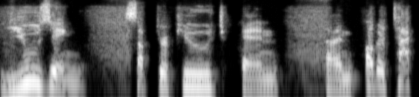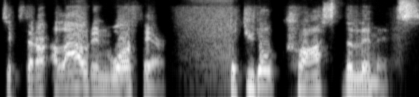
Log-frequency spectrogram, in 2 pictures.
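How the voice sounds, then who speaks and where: Speaking at a very slow pace with a non-native accent, this voice has lively intonation and a dry, close sound with no echo. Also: man. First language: not Urdu. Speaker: academic panelist. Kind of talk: panel discussion remarks. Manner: animated, rhetorical questioning.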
